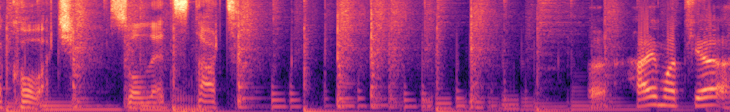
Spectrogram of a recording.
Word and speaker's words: Matija: i'm really curious who is who is mattia matia is it how do you pronounce it yeah yeah that's that's right you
